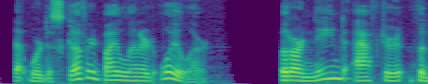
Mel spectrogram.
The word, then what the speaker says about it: Euler: In this video, I want to introduce you to Oilers's formula. And yes, that name is pronounced Oiler despite how it may look.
